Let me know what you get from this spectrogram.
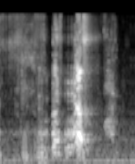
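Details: French Bulldog fussing indoors for food its owner ate without sharing; a soft, brief whining grumble with a rising tonal note near the end, and a steady low electrical hum underneath.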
